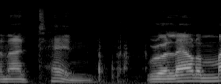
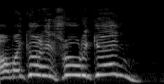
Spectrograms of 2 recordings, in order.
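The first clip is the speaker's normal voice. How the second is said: voice shooting very high, swooping, shrill and excited; 6 dB louder than usual. Playing a tabletop game, the player reacts to a dice roll with voice going really high. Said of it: "my my voice went really high".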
